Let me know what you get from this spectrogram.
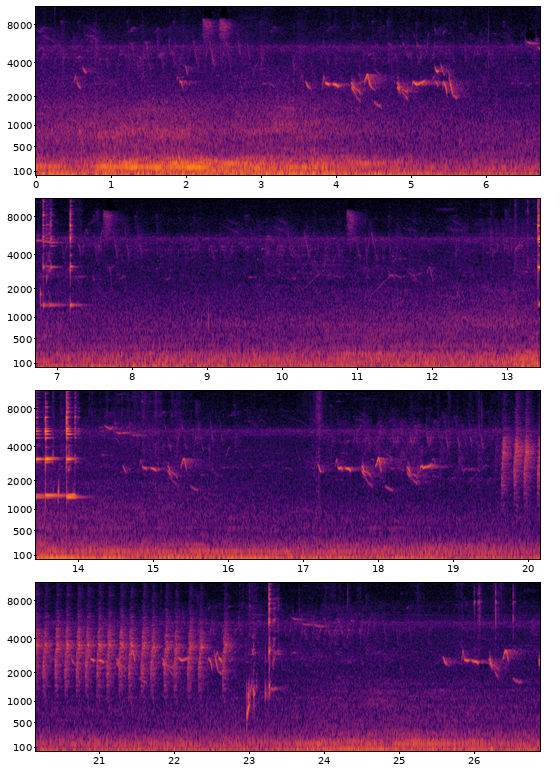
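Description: Small birds chirping now and then over a steady low outdoor rumble, with a few sharp clicks, the loudest about halfway through, and a fast rattling call for about two seconds after the middle.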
